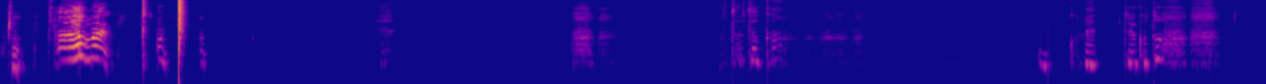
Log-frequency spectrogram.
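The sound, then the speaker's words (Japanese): A single sharp, loud smack of a younger brother slapping his older sister's face cuts in right after a woman's drawn-out vocalizing, followed by a long quiet stretch and a few brief, soft bursts of speech. “弟くん今お姉ちゃんのことビンタしたの？”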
